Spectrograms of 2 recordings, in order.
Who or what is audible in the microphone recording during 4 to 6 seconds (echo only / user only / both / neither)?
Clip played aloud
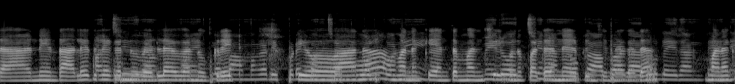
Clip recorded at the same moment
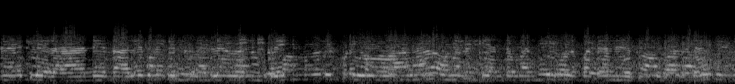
echo only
